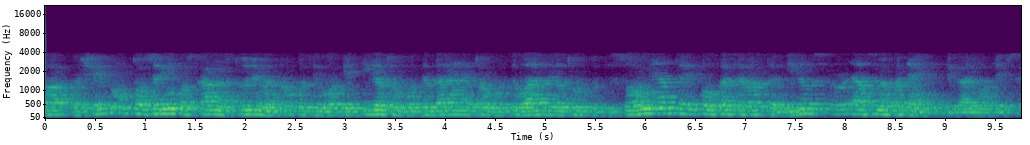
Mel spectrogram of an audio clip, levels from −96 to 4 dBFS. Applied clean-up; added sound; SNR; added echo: none; none; none; reverberation time 0.9 s.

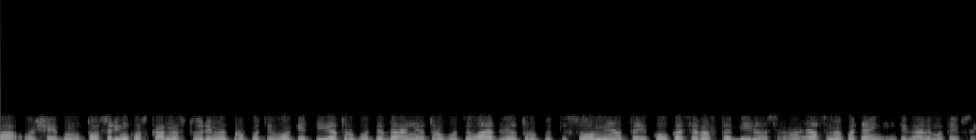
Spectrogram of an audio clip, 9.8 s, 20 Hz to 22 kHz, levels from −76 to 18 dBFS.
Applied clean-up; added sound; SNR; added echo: none; none; none; none.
